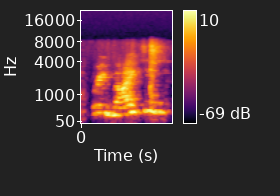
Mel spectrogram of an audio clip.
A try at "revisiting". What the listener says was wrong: Okay, so the first syllable is closed. Okay, so you're saying re, and that wouldn't even be an open syllable. I want you to say, what is R-I-V? That's a closed syllable. So make that vowel, that I short. How would you say just that first syllable?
